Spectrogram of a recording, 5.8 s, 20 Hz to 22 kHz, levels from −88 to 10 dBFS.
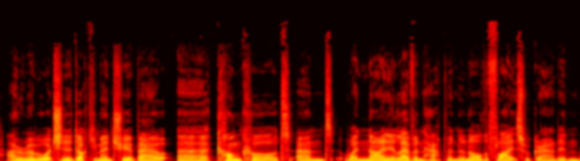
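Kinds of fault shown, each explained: No faults can be heard anywhere in this recording.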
